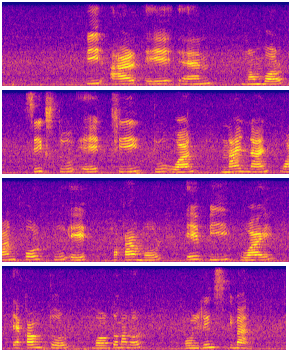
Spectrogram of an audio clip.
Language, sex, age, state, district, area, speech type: Assamese, female, 30-45, Assam, Nalbari, rural, read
